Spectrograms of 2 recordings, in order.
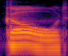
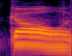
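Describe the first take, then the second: First: The final D sound is clearly pronounced. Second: The final D sound is left off. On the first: This is the expected full pronunciation. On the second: This is how the toy's voice says it.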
